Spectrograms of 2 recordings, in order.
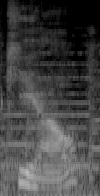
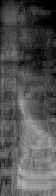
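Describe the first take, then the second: First: The vowel sounds English, gliding and changed. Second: The vowel sounds Japanese, pure and steady. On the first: The speaker calls it wrong. "is no longer" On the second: The speaker calls it right. "This has been fixed"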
